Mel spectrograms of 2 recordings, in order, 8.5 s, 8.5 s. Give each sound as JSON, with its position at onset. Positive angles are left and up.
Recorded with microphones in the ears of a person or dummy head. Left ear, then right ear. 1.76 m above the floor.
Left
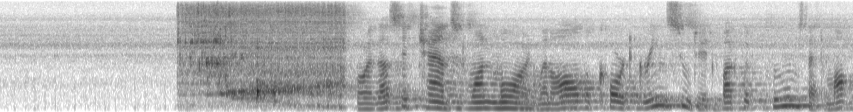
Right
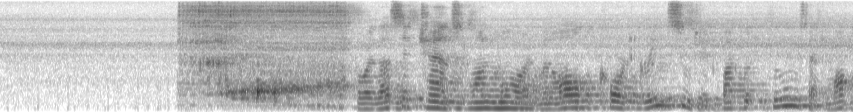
{"t": 1.8, "sound": "a running tap", "side_deg": 55, "distance_m": 1.8}
{"t": 3.6, "sound": "a man speaking", "side_deg": 55, "distance_m": 3.0}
